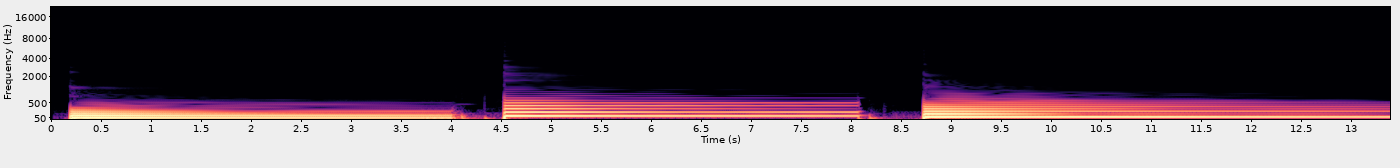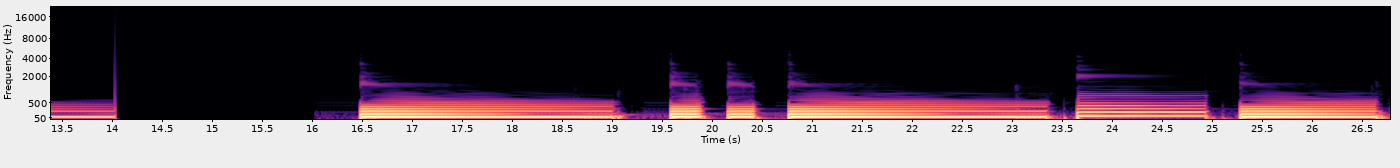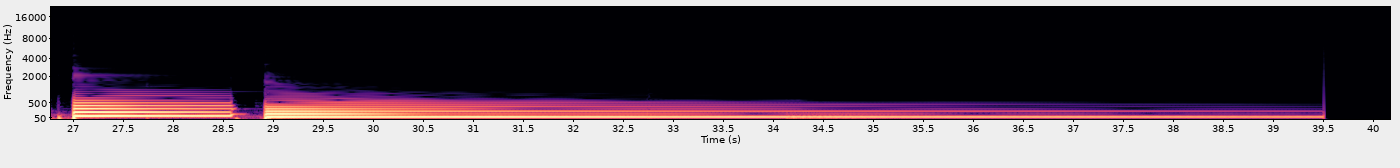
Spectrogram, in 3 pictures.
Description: Hörbar ist das vor allem, wenn die Seite leer gespielt wird, im vergleich zu den anderen Seiten verändert sich der Ton rasch nach dem anspielen. Es wirkt so, als ob schnell nur noch die Höhen da wären (oder auf jeden fall schneller als bei anderen Saiten). Ich habe eine Aufnahme angehängt, allerdings hört man die Veränderung auf der Aufnahme nicht so gut...
Achja: mein Bass ist ein Ibanez SR 605 mit Optima Gold Strings bestückt.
